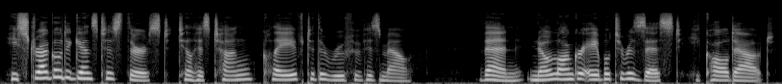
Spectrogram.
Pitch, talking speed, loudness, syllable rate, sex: 215 Hz, 185 wpm, -20 LUFS, 4.6 syllables/s, female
